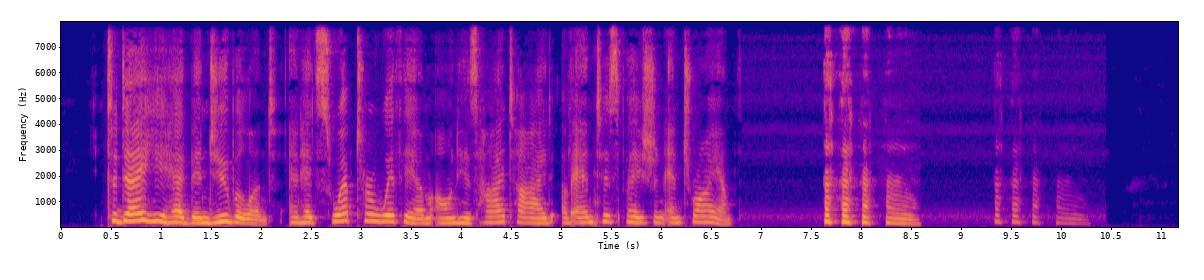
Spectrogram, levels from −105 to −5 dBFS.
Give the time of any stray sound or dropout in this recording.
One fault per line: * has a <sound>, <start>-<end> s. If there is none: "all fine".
* has a laugh, 7.6-8.6 s
* has a laugh, 9.3-10.3 s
